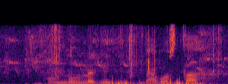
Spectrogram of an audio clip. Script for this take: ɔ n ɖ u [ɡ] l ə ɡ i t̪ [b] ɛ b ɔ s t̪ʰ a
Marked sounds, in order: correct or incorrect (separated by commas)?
incorrect, correct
